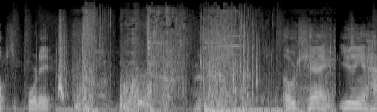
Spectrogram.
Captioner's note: characters groan, weapon slashes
